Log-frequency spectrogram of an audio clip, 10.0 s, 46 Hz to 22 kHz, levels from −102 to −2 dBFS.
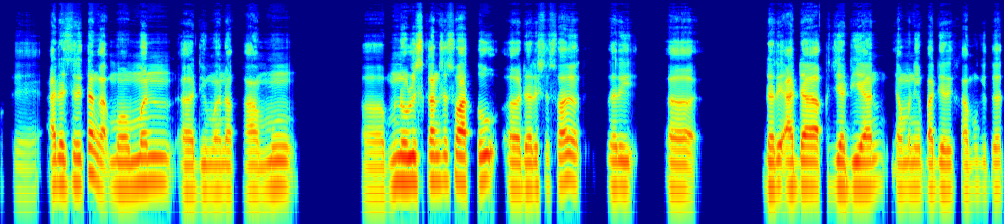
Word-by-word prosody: Oke 110 Hz, -1 st, -17 dB
ada 135 Hz, +1 st, +2 dB
cerita 140 Hz, +7 st, +2 dB
nggak -, -, 0 dB
momen 140 Hz, +3 st, 0 dB
e -, -, -2 dB
di 120 Hz, -, -6 dB
mana 120 Hz, 0 st, -3 dB
kamu, 120 Hz, +3 st, -3 dB, 0.7 s
eee, 110 Hz, 0 st, -6 dB
menuliskan 150 Hz, +2 st, +4 dB
sesuatu 150 Hz, 0 st, +4 dB
e 125 Hz, -1 st, 0 dB
dari 125 Hz, 0 st, 0 dB
sesuau 145 Hz, +4 st, 0 dB, 0.3 s
dari, 130 Hz, -1 st, -2 dB, 0.3 s
eee, 120 Hz, -3 st, 0 dB, 0.7 s
dari 130 Hz, +1 st, +2 dB
ada 130 Hz, 0 st, +5 dB
kejadian 130 Hz, +1 st, +1 dB
yang 125 Hz, 0 st, -5 dB
menimpa 125 Hz, -1 st, -3 dB
diri 120 Hz, -1 st, -2 dB
kamu 115 Hz, +2 st, -8 dB
gitu 125 Hz, 0 st, -6 dB
130 Hz, 150 wpm, -25 LUFS, 120-140 Hz, 0.7 s, ada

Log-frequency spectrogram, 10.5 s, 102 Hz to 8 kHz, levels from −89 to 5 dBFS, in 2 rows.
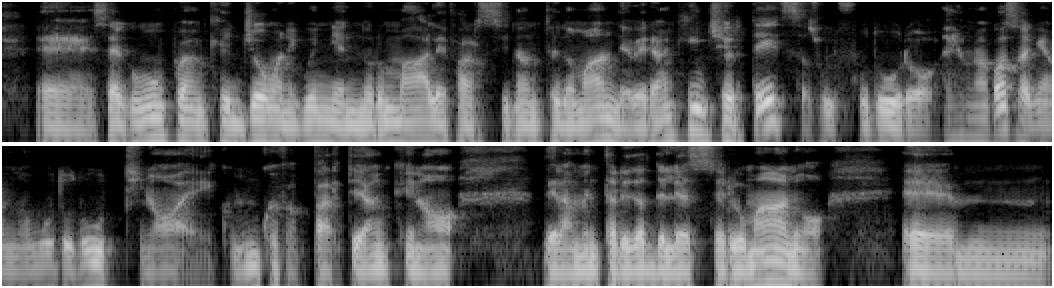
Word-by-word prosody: Ehm, 85 Hz, -2 st, -3 dB
sei 85 Hz, -, +1 dB
comunque 105 Hz, +3 st, +2 dB
anche 95 Hz, 0 st, -1 dB
giovane 95 Hz, -1 st, +4 dB
quindi 95 Hz, 0 st, +1 dB
è -, -, -1 dB
normale 95 Hz, +1 st, +1 dB
farsi 90 Hz, -1 st, -5 dB
tante 90 Hz, +1 st, -3 dB
domande, 90 Hz, +1 st, +1 dB
avere 85 Hz, +1 st, 0 dB
anche 110 Hz, +6 st, -4 dB
incertezza 145 Hz, -, +2 dB
sul -, -, -8 dB
futuro, 90 Hz, -3 st, 0 dB
è 105 Hz, -, -14 dB
una 110 Hz, 0 st, -9 dB
cosa -, -, +3 dB
che 90 Hz, -, -4 dB
hanno 85 Hz, -1 st, -8 dB
avuto 95 Hz, +3 st, -4 dB
tutti, 105 Hz, -2 st, -3 dB
no, 85 Hz, +1 st, -6 dB
e -, -, -12 dB
comunque 95 Hz, 0 st, -6 dB
fa -, -, -16 dB
parte -, -, -1 dB
anche, 90 Hz, 0 st, -1 dB
no, 85 Hz, 0 st, -1 dB, 0.4 s
della 80 Hz, -, +2 dB
mentalità 85 Hz, +1 st, +3 dB
dell'essere 85 Hz, 0 st, +2 dB
umano. 90 Hz, -4 st, +4 dB, 0.4 s
Ehm, 80 Hz, -3 st, 0 dB
90 Hz, 200 wpm, -23 LUFS, 85-95 Hz, 0.4 s, giovane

